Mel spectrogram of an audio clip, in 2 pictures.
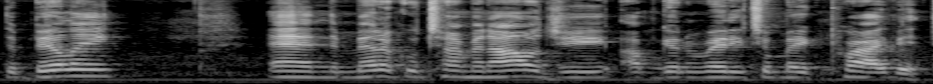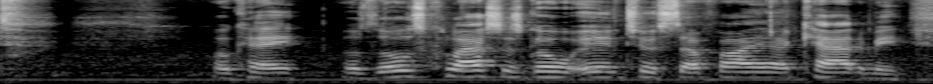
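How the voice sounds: Fairly even intonation at a moderate pace. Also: woman.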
